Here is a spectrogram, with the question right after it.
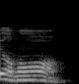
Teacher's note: ro-nya belum ditebalkan, jangan ra tapi ro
